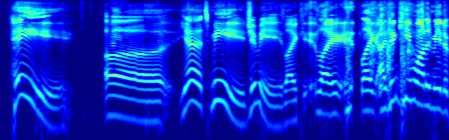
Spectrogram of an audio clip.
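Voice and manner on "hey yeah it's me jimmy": very slow, casual speech with long drawn-out uh. Retelling a chat with MrBeast: imitating how MrBeast talks. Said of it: "the way that he talks is he's sorta like".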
